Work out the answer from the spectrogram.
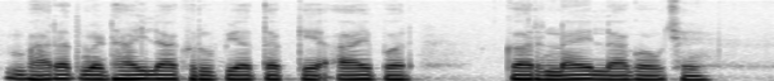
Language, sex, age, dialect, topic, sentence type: Maithili, male, 18-24, Eastern / Thethi, banking, statement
